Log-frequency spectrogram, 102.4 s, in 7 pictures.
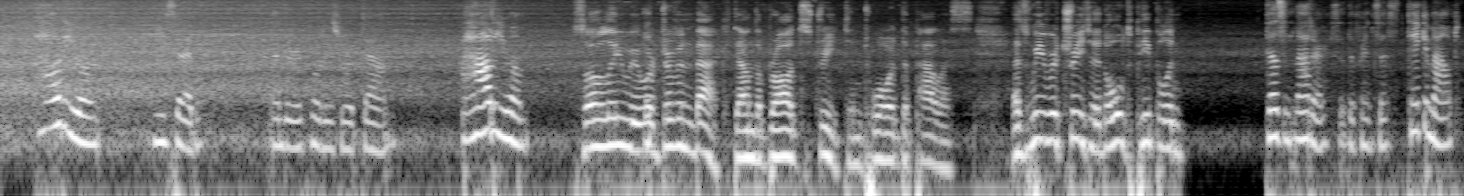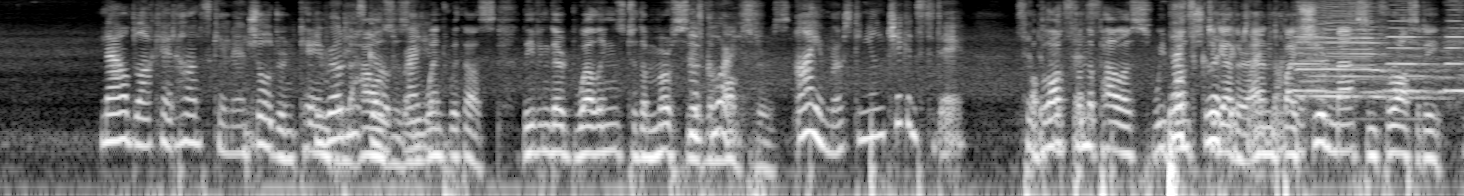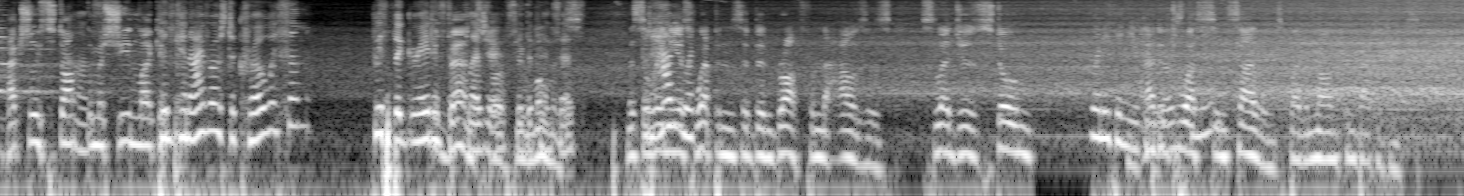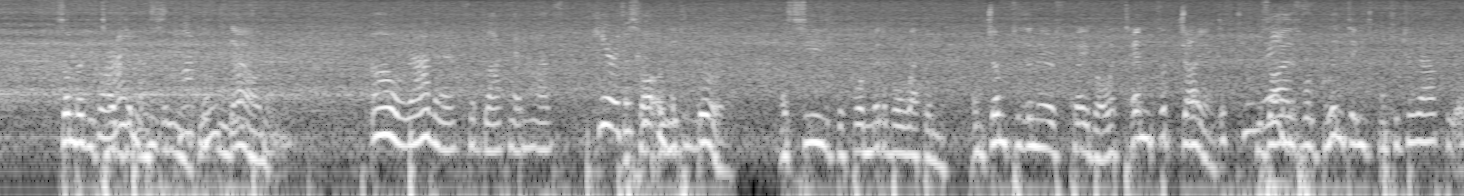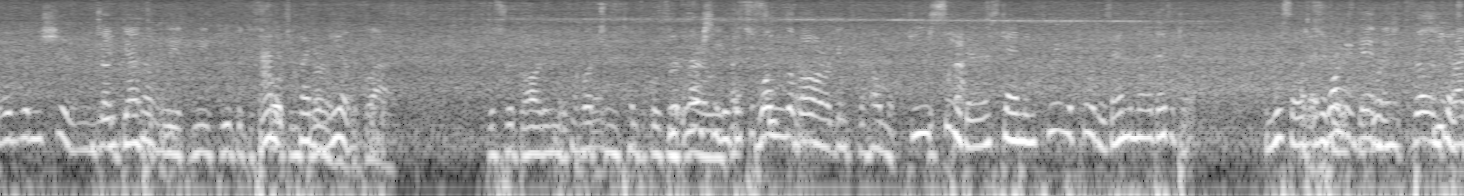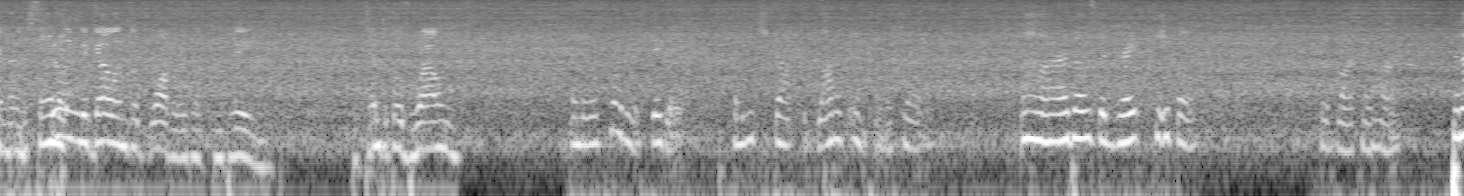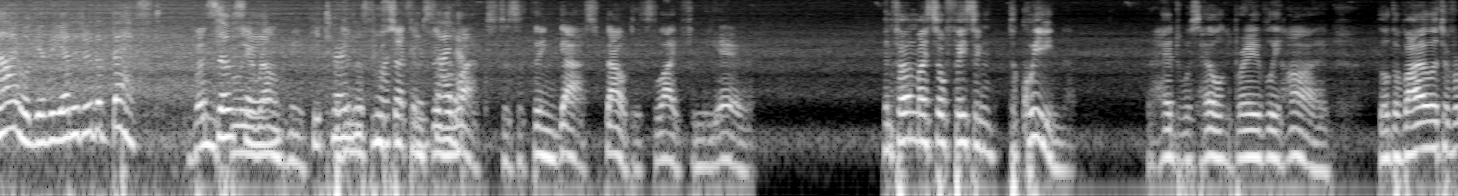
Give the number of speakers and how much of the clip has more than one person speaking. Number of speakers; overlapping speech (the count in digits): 2, about 27%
